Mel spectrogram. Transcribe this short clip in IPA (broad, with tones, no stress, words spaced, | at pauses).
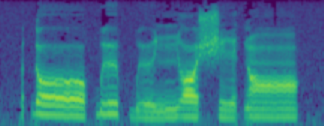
ɗoː˦˨ɓɨ˦ ɓɨ˨ɲɔ˦ ʃi˧ɗɔ̃˦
